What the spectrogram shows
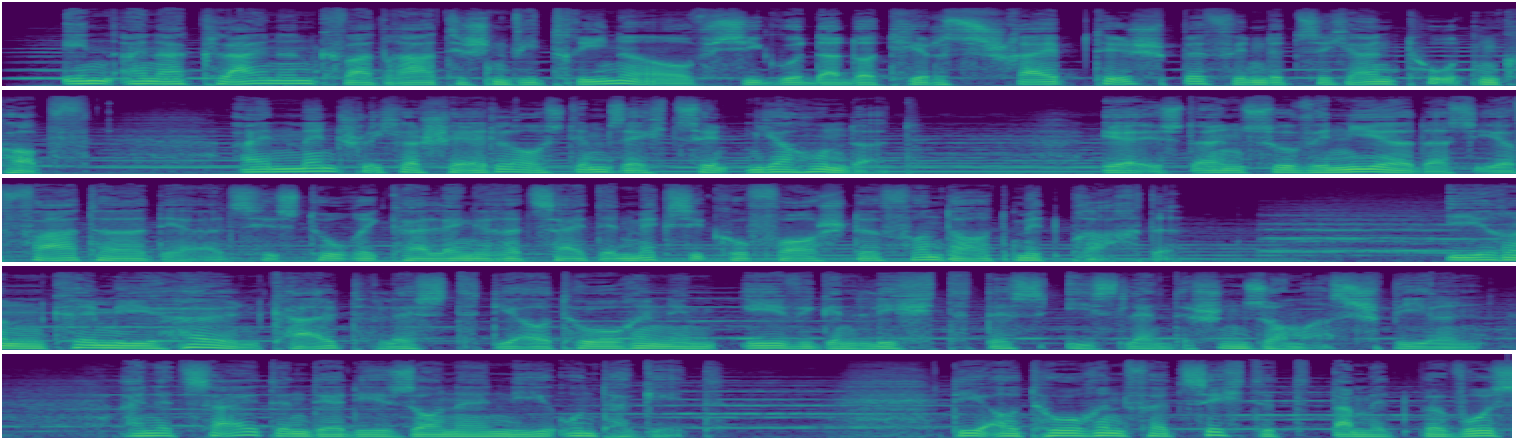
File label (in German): Kommentar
